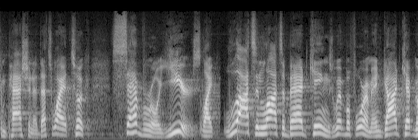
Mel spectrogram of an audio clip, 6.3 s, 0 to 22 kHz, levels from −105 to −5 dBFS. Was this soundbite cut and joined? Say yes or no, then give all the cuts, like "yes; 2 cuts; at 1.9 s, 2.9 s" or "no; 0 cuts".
yes; 1 cut; at 3.3 s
